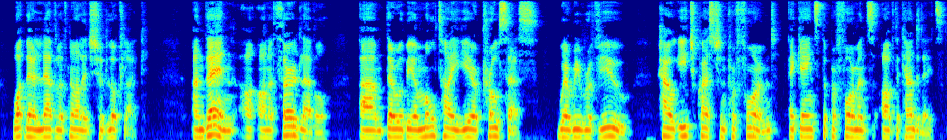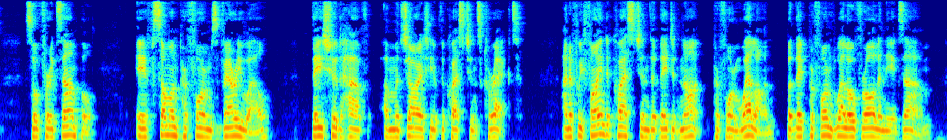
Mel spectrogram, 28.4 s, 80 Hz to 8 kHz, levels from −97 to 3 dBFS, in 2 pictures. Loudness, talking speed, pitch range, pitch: -23 LUFS, 155 wpm, 115-130 Hz, 125 Hz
